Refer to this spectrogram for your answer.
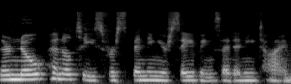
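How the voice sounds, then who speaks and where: A woman talks at a fairly quick pace and medium pitch, somewhat breathy. Her intonation stays fairly even. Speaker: benefits program presenter. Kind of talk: webinar presentation. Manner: fast.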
